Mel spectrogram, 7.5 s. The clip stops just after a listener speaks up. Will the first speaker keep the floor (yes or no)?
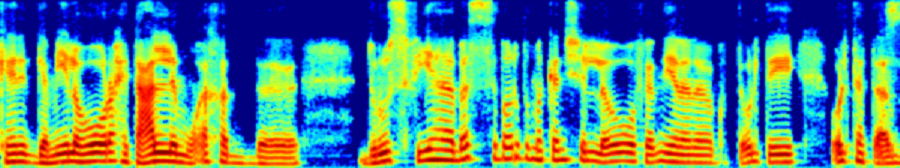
yes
